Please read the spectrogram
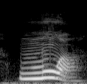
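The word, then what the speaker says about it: moi: in French all right so whenever oh I comes together the sound is wah separately the sound of oh is oh and the sound of I is II but together the pronounce it as or alright so let's suppose if the word is M o I then the pronunciation becomes more which means me alright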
